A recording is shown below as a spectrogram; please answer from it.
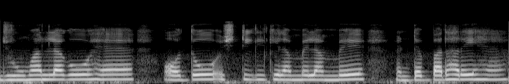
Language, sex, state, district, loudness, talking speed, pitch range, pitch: Bundeli, female, Uttar Pradesh, Hamirpur, -15 LUFS, 130 wpm, 210-230 Hz, 225 Hz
